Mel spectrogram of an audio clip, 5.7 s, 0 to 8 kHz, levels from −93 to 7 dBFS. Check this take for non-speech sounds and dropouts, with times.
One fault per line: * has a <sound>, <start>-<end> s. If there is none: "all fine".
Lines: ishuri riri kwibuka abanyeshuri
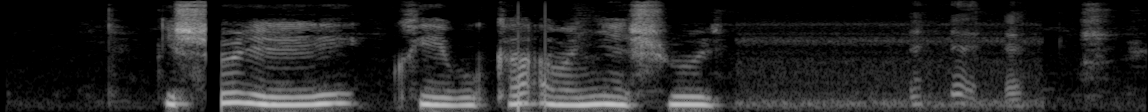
* has a dropout, 1.0-1.1 s
* has a laugh, 4.6-5.2 s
